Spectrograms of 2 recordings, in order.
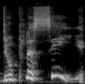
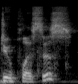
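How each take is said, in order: First: The name is pronounced differently from its spelling. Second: The name is pronounced just as it is spelled. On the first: The speaker calls it right. "Duplessis is the right way to go" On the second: The speaker calls it wrong. "I know it looks like Duplessis"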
